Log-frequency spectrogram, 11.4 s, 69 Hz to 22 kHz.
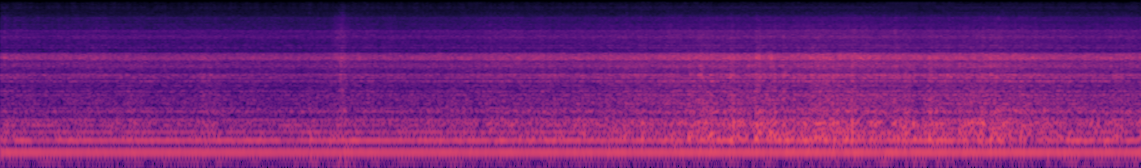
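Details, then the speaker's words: Kay K550 amplifier: steady mains hum under hiss that swells and crackles as a faulty resistor is heated with a soldering iron, then dies down as it cools, confirming a noisy resistor. "hear how noisy that's getting so i'll let that cool down listen you can hear it dying down"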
